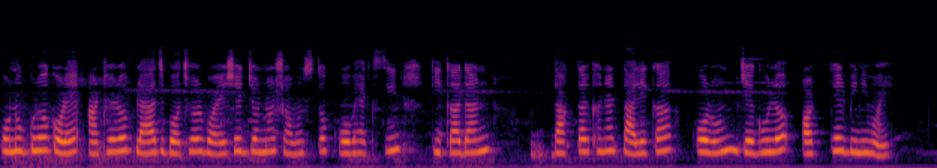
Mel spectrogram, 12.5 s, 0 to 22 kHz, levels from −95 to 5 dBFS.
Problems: constant background noise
